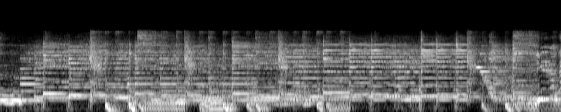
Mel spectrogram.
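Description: Piano-sounding keyboard playing an instrumental passage of held chords over low bass notes, with no singing.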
